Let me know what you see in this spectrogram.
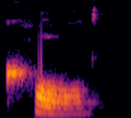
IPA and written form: koʊld (COLD)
